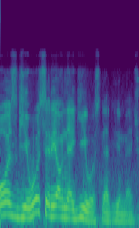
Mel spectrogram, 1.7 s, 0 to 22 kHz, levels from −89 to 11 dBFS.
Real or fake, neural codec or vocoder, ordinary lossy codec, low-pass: real; none; Opus, 32 kbps; 7.2 kHz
